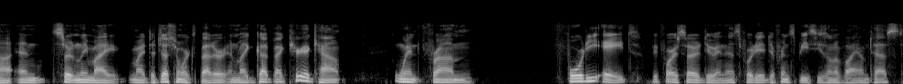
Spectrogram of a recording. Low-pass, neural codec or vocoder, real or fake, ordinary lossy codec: 7.2 kHz; none; real; Opus, 24 kbps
